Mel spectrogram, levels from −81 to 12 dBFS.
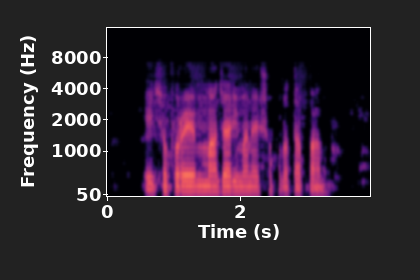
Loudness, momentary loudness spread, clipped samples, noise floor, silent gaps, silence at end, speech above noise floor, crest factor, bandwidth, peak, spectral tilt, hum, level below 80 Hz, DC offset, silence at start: -21 LUFS; 13 LU; under 0.1%; -68 dBFS; none; 0.55 s; 47 dB; 20 dB; 7.4 kHz; -2 dBFS; -7 dB/octave; none; -60 dBFS; under 0.1%; 0.55 s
